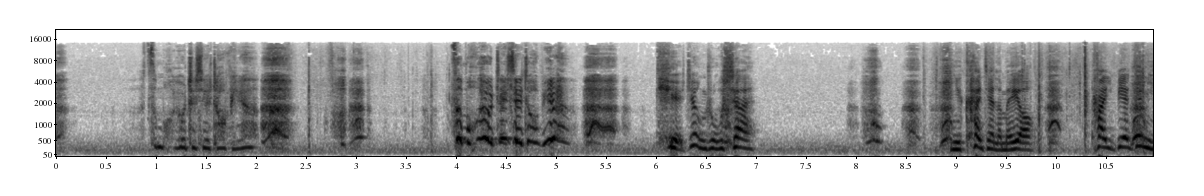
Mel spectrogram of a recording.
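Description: A young woman speaks in shock, close by.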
